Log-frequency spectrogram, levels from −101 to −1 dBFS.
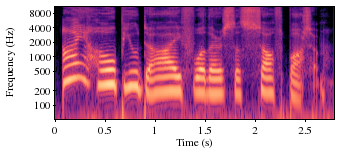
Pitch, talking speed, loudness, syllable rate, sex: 220 Hz, 215 wpm, -18 LUFS, 5.0 syllables/s, female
